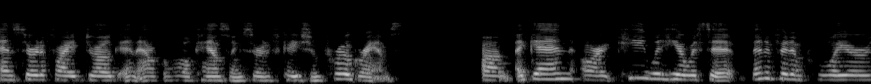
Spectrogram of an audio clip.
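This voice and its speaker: Fairly slow female speech, fairly high in pitch, with ordinary pitch variation and a plain, everyday voice. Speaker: college program administrator. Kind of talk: progress report presentation.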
